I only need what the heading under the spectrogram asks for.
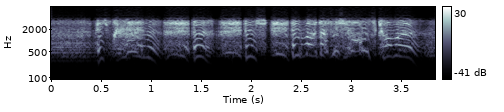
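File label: German on fire mood high, speech; War Thunder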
